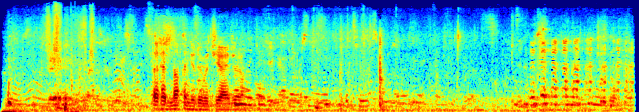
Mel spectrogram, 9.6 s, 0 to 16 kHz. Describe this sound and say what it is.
star trek5
A trip to the movies recorded with DS-40 and edited with Wavosaur. Audience ambiance before the movie.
